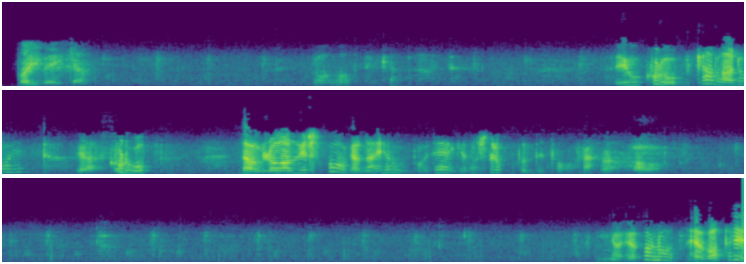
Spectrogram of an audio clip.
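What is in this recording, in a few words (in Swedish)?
Grimeton Halland, dialekter; Folkminnen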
